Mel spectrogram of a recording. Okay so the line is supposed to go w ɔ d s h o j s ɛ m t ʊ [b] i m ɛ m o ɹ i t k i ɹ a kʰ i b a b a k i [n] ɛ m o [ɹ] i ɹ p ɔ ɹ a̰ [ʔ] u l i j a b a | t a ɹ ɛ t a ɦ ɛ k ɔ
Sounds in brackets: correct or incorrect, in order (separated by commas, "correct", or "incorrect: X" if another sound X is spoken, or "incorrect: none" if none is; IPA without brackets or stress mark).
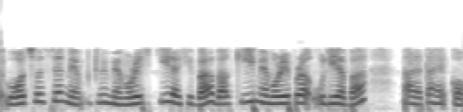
incorrect: m, incorrect: m, correct, correct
